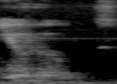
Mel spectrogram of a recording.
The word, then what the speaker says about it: uHoo: she has the product it's called Yoo-hoo uh for those of you are listening it's spelled u-h-o-o-uhu and um Excel if you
